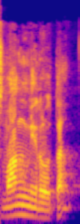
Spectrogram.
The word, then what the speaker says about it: Vak Nirodha: Vak Nirodha only, when you pronounce it becomes Vang Nirodha.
